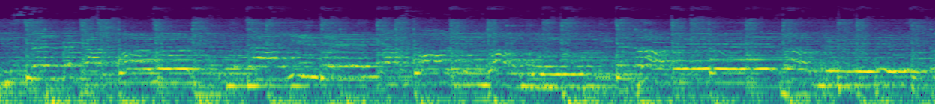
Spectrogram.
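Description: Live band playing loud music, with drums keeping a steady beat and keyboard, while a woman sings into a microphone.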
